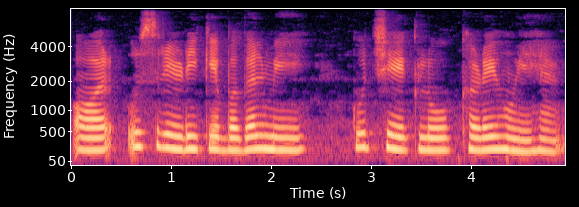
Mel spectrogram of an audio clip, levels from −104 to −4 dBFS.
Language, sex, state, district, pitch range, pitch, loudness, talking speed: Hindi, female, Bihar, Gaya, 195-215 Hz, 205 Hz, -15 LUFS, 145 wpm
